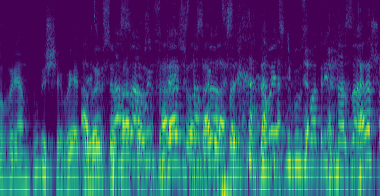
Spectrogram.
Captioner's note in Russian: смех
